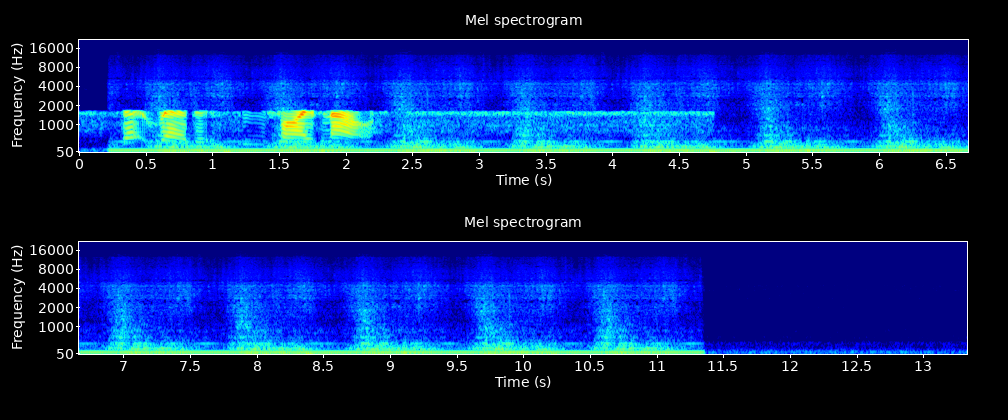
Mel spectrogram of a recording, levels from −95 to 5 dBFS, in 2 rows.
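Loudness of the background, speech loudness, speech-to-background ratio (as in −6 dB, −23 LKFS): −46.5 LKFS, −27.0 LKFS, 19.5 dB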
